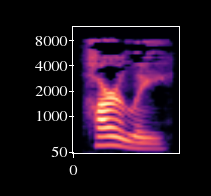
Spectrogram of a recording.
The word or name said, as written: harley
